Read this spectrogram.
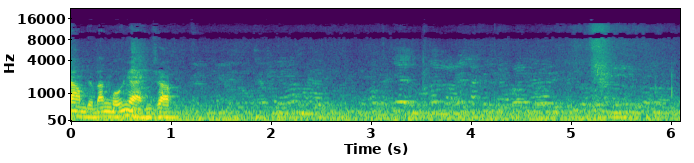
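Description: A paper food wrapper rustles in a man's hands.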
